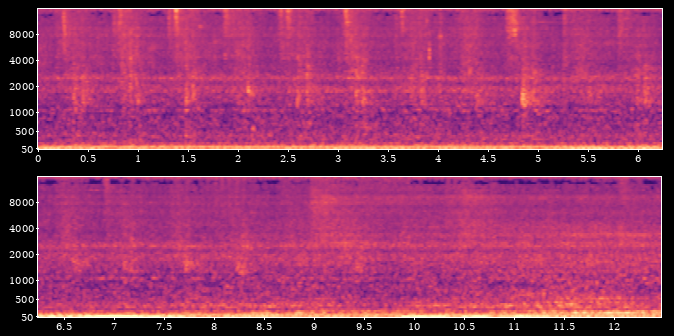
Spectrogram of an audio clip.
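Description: A bus drives past with a low engine rumble.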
